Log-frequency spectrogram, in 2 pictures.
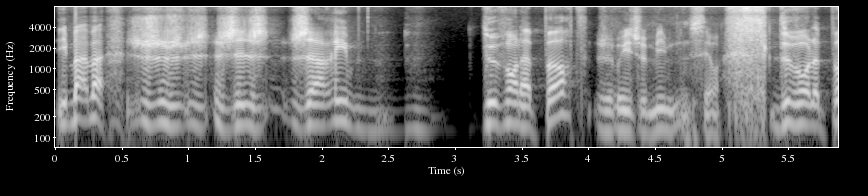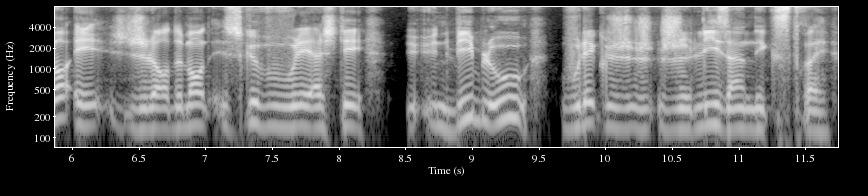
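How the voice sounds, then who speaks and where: A man's voice: a little high, moderate pace, a bit bright, dry recording, voice pushed down, natural voice. A man voicing a stuttering Bible salesman in a joke he is telling, stammering over repeated syllables. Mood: sheepish.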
